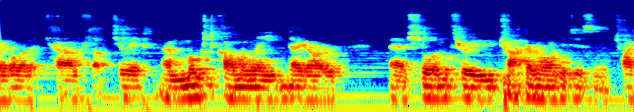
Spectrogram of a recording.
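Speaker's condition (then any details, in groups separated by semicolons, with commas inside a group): No condition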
